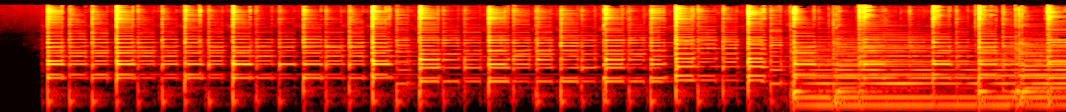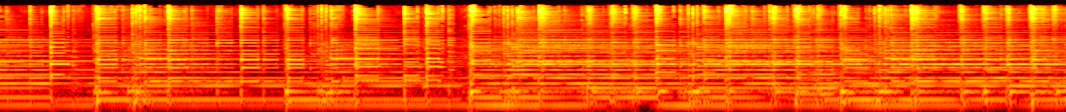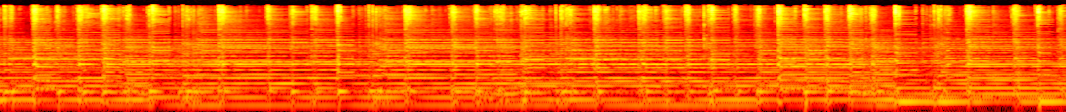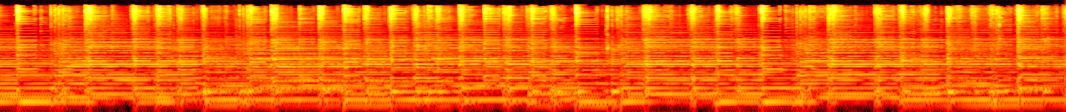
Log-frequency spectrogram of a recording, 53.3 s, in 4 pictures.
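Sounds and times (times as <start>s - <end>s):
guitar: 0.0s - 53.2s.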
